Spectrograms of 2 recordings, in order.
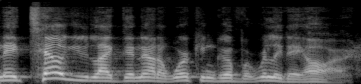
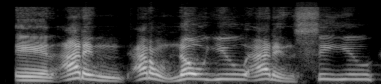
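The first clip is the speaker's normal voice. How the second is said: retold inner protest; 6 semitones higher than usual. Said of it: "that's what's running through his mind".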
